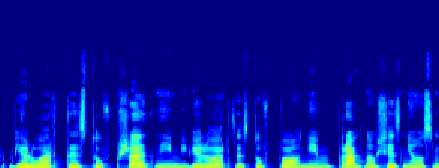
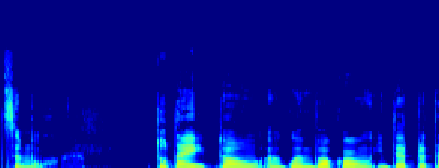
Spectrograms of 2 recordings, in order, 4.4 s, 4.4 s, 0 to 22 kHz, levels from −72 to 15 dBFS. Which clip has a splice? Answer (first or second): second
